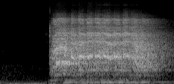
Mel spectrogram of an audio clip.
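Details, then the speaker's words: 1990 Honda CBR600 stored outside for ten years, spark plug fitted at the cap for a spark test: starter spins the engine in a short, even whir with a thin squeal, never catching or firing; crank no start, no spark. "I don't see spark. Me neither."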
